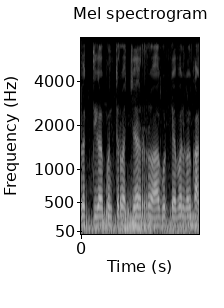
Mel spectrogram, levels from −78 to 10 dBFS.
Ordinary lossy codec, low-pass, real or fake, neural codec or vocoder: none; 7.2 kHz; real; none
